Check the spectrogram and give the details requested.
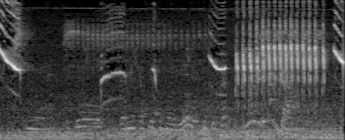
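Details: Cream-vented bulbul lure song for stirring other birds: a descending whistle, soft buzzy and short rising notes, another falling whistle, then a loud pulsing rattle repeated rapidly.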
